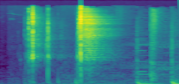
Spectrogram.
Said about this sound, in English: That's a gun.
